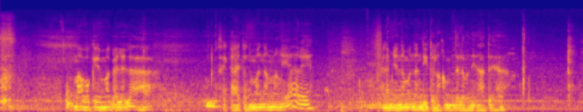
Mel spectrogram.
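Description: A young man speaks softly and gently close by.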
